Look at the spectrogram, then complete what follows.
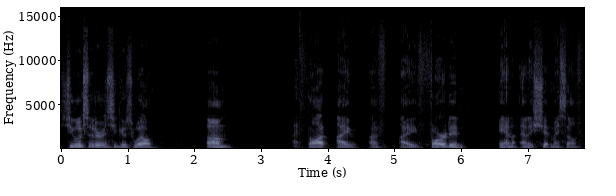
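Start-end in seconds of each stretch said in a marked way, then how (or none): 1.1-7.8 halting, low and soft acted admission; sheepish confession. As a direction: confess reluctantly, pausing and dropping away softly. Flight attendant's awkward confession, acted.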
